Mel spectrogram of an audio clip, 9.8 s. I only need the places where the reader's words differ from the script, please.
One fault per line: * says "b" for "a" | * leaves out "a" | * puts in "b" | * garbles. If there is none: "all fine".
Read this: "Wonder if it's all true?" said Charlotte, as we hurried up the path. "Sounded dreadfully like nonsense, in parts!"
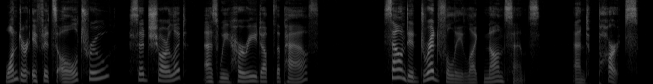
* says "and" for "in"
